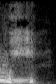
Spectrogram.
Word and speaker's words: Huy: So, Bao has a friend over Wee. It's spelled H-U-Y, but I have a student named Wee, and that's how he pronounces it.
